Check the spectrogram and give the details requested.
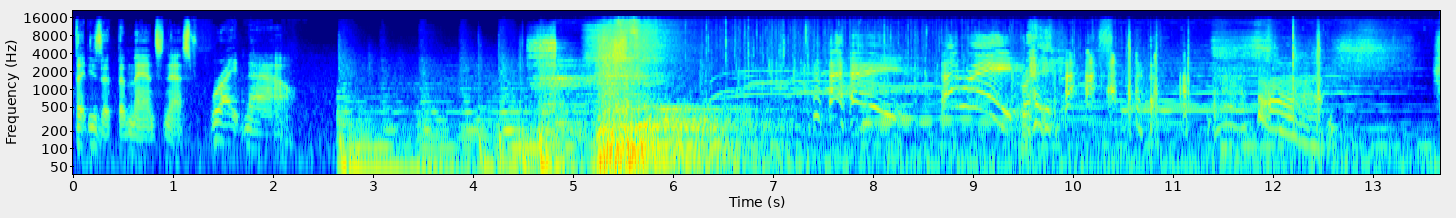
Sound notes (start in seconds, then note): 9.4 laughing; 11.3 sighing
